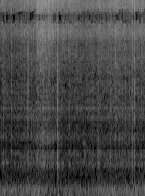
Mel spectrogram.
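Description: Chopped onion and garlic sizzle in hot oil in a pan for lugaw, a steady bright hiss with occasional soft stirring scrapes, close and alone.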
